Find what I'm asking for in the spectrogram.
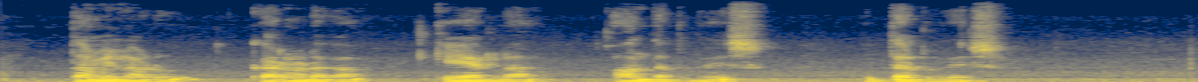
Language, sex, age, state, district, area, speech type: Tamil, male, 18-30, Tamil Nadu, Tiruvannamalai, urban, spontaneous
